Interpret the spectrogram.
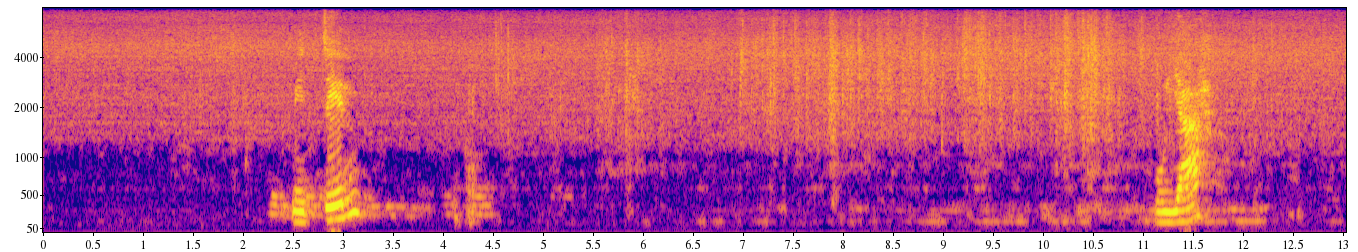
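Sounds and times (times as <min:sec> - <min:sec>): spice paste sizzling in a wok: 0:00.0 - 0:13.0.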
